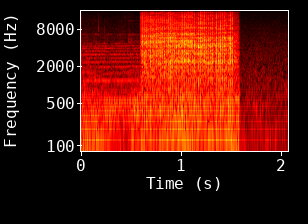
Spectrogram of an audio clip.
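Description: A ratchet wrench worked fast under the bonnet: a dense run of rapid clicking lasting about a second that cuts off abruptly.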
